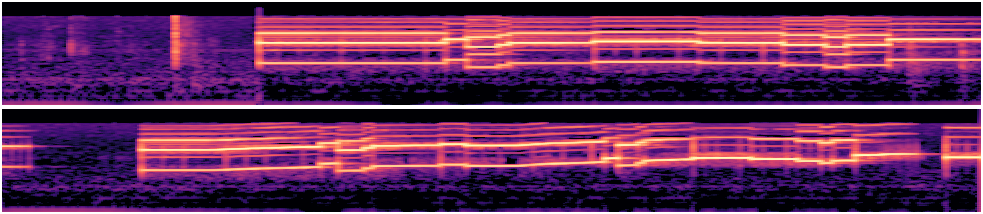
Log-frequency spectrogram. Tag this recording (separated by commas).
Video game music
